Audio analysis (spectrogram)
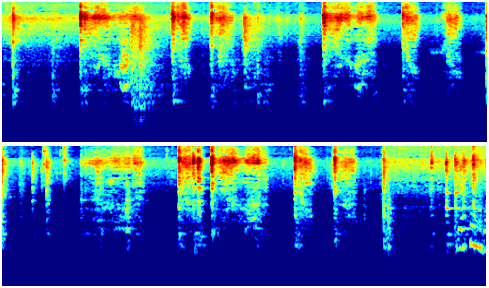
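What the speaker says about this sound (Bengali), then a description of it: "ভালো করে আমি একটু আরও সঙ্গে কষে নেব যাতে কাঁচা গন্ধটা না থাকে" Shrimp sautéing with spices in a pan for a poppy-seed shrimp dish, sizzling close by with repeated scraping stirs and spoon clinks against the pan in uneven bursts.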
